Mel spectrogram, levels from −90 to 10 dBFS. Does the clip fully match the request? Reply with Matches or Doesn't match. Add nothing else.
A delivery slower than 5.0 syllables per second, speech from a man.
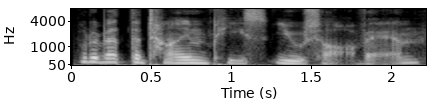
Matches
